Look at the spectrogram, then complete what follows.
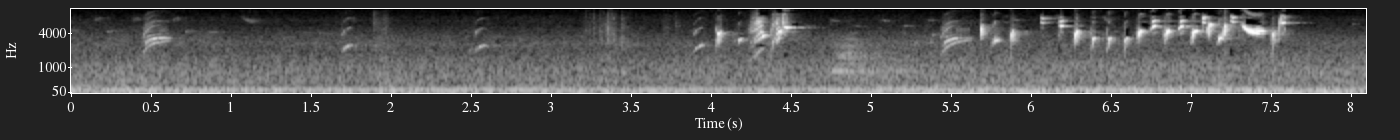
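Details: Singing European goldfinch: scattered high chirps at first, then building into rapid, jingling twittering with rolling trilled notes, about four per second, over a faint constant low hum.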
